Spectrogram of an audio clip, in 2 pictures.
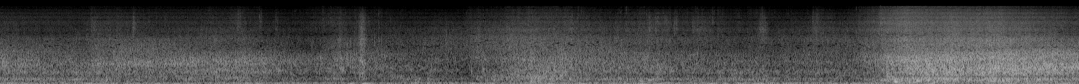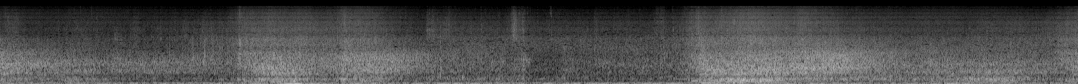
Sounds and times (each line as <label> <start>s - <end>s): Small Waves crashing on a on shale beech 0.0s - 21.5s
nearby footsteps 5.7s - 8.6s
